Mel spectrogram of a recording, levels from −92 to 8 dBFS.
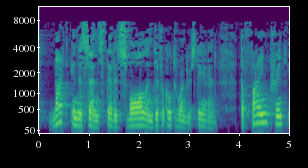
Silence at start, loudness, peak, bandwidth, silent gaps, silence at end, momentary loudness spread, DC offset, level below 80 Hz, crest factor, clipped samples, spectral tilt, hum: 0 s; -17 LUFS; 0 dBFS; 8 kHz; none; 0 s; 10 LU; under 0.1%; -56 dBFS; 16 dB; under 0.1%; -4 dB/octave; none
